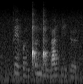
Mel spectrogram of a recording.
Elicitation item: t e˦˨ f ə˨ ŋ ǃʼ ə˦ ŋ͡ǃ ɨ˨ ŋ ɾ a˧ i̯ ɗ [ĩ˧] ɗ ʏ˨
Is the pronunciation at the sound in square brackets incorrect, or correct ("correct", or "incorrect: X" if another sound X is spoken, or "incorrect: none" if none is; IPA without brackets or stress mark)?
incorrect: i˧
